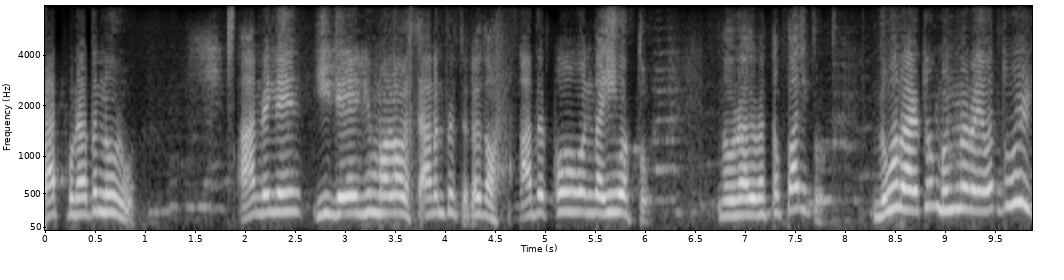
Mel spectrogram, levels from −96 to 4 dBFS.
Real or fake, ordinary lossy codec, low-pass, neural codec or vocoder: fake; none; none; codec, 16 kHz, 0.5 kbps, X-Codec, HuBERT features, trained on general audio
